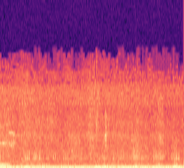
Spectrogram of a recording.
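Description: Steady low rumble of a moving car heard from inside the cabin: road and engine noise.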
